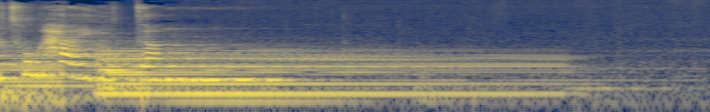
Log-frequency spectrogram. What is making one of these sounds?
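A woman sings a long final note through a microphone.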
